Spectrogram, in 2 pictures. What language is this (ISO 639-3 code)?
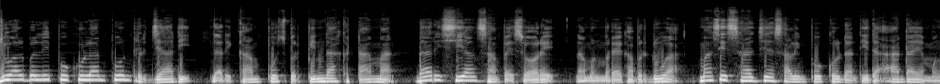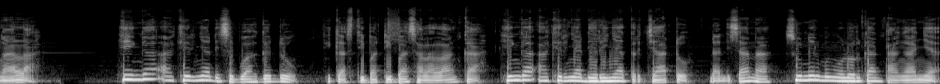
ind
